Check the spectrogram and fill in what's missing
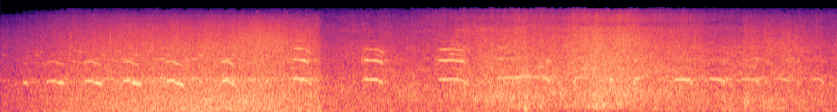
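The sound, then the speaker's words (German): North Sea waves wash steadily onto the shore in a continuous, fairly loud roar, with repeated short high-pitched bird calls chirping over the surf throughout. “dann mit dir zusammen ans Meer zu gehen.”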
